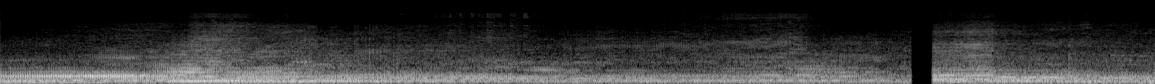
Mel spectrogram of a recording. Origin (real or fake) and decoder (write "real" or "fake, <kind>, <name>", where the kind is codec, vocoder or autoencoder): fake, vocoder, Vocos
